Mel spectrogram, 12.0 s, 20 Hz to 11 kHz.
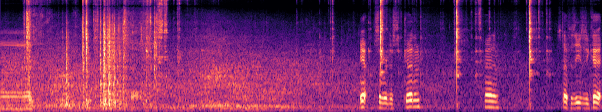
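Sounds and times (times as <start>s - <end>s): plastic grid rattling: 1.7s - 3.3s.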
